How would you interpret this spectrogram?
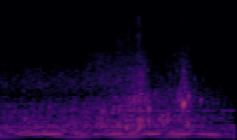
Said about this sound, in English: So continue to listen to the sound of the sea and enjoy this place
